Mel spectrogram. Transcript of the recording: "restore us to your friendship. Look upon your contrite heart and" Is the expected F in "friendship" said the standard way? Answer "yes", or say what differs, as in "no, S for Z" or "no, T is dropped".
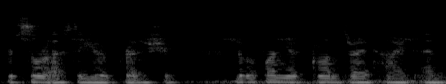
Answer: no, P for F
